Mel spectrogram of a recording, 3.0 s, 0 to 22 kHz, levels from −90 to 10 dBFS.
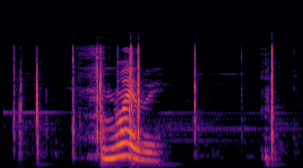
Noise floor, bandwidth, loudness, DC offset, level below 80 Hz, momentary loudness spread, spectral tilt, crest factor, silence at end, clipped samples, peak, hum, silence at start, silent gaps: -66 dBFS; 9.2 kHz; -28 LUFS; under 0.1%; -80 dBFS; 22 LU; -2.5 dB/octave; 26 dB; 0.3 s; under 0.1%; -4 dBFS; none; 0.2 s; none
